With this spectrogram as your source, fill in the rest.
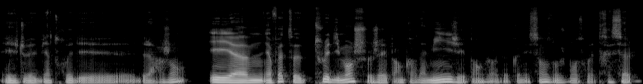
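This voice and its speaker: An Italian-born photographer in his twenties talks in French as a podcast guest, his low-pitched voice warm and husky with vocal fry and a quick pace. Italian is his first language, and he relates his story candidly in this casual interview, full of fillers and restarts.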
